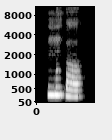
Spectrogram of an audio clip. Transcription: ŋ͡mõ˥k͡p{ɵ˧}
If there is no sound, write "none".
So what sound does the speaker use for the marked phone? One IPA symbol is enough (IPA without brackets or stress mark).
ɔ˧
